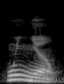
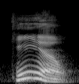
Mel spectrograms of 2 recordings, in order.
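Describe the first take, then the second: First: A 'w' sound follows the k sound. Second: No 'w' sound follows the k sound. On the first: The speaker calls it wrong. "nós não dizemos cunhão" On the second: The speaker calls it right. "nós dizemos quinhão"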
